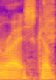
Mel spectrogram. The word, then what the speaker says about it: Rajskub: to get into but once you know it's just two words I kind of like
